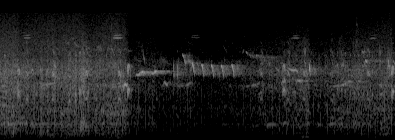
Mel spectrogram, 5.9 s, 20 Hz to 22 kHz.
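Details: Helmeted guineafowl (bush chickens) calling nearby at a waterhole on 21 January 2023: a run of harsh, rapid, repeated notes in the background after steady broadband outdoor noise.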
